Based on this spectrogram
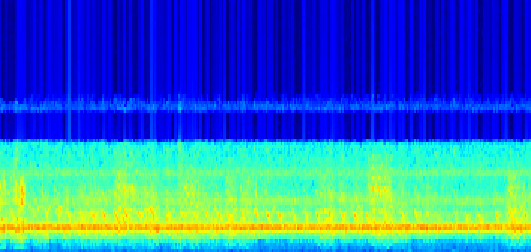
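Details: Corellas recorded in the Grampians, Victoria, Australia: a dense, continuous chorus of shrill, screeching calls from many birds, forming a steady high wall of sound with some louder harsh squawks rising out of it.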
